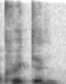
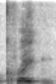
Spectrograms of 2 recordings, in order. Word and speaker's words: Crichton: by this show but now Michael Krypton you're saying Michael Crichton okay now the thing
